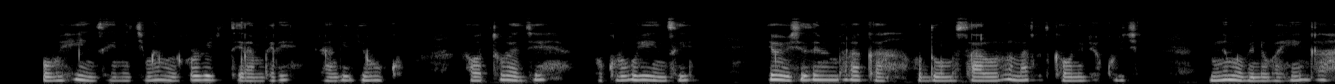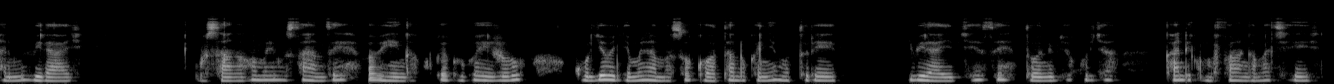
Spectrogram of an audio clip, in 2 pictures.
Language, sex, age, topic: Kinyarwanda, female, 18-24, agriculture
